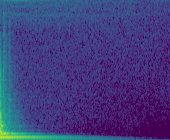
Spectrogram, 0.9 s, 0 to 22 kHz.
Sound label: TUNG HI, Tongue Drums; E-MU Producer Series Vol. 7 – Old World Instruments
